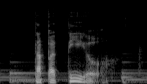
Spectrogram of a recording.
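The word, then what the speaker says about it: Tapatío: Tapato. The last word is uncle. I mean, Theo is uncle. Theo. Tapato. You could probably pronounce that tapato. There's normally an accent on the I you need to stress on that.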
